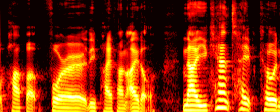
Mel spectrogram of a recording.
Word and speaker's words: IDLE: and learning environment or idle for short pronounced idle to launch this click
